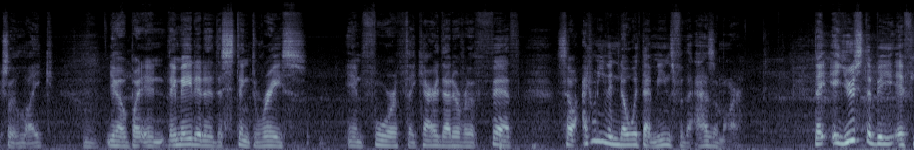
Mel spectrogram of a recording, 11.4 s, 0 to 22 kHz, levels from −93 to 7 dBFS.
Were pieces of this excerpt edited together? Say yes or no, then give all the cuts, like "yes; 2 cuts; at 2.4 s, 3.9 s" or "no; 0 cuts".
yes; 1 cut; at 2.8 s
